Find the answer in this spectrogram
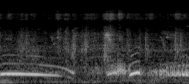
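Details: A white, red-eyed Barbary dove kept as breeding stock at a bird farm in Kuningan gives a low, steady coo that bends downward, then a brief rising note and a short second coo; faint background noise.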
